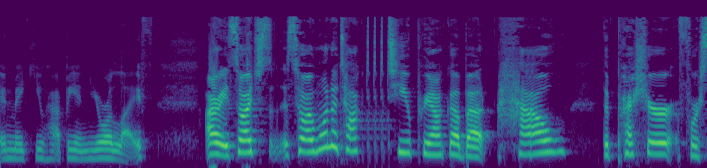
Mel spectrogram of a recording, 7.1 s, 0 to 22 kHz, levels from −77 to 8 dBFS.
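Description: A run of compressed frames was delivered twice or more, so the decoder replays the same slice of speech. From 3.67 to 3.88 s, a 69.7 ms block plays three extra times, a stutter that adds 209 ms, which fits a run of three frames. At 5.30 to 5.34 s, a 46.4 ms block repeats once, a brief hiccup adding 46.4 ms, which fits a two-frame run.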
